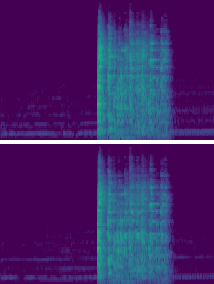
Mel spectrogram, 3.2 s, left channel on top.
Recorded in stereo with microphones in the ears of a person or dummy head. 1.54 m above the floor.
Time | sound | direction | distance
1.4 | breaking glass | 15° right (ahead or behind) | 1.3 m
